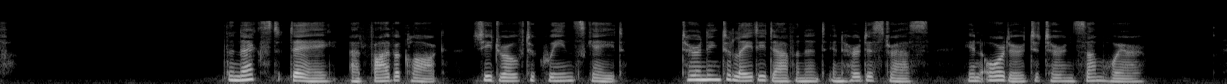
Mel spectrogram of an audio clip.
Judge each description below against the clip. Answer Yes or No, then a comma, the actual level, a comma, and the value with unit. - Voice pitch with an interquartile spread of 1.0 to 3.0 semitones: No, average, 4.2 semitones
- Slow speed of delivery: Yes, slow, 115 wpm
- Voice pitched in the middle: Yes, medium, 160 Hz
